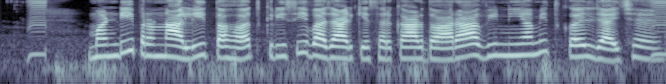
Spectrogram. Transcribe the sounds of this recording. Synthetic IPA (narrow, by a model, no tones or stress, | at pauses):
məɳɖipɾənalit̪əɦət̪kɾisibad͡ʒaɾkesəɾkaɾd̪ʋaɾaʋinijəmit̪kəjld͡ʒajt͡ʃʰɛ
